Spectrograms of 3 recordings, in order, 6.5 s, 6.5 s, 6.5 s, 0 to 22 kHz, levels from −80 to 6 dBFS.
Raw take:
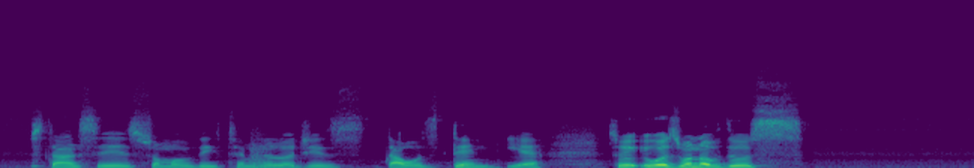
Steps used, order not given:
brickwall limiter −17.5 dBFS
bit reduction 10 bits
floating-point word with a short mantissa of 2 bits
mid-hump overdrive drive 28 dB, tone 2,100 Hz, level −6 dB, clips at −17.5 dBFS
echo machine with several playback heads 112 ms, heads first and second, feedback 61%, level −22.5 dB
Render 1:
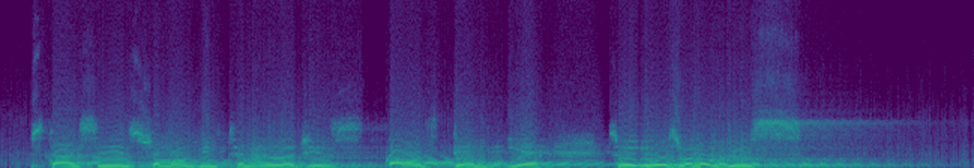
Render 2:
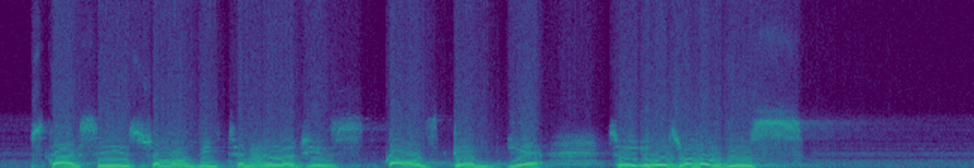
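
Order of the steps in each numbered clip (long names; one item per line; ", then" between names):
floating-point word with a short mantissa, then bit reduction, then echo machine with several playback heads, then mid-hump overdrive, then brickwall limiter
mid-hump overdrive, then bit reduction, then echo machine with several playback heads, then floating-point word with a short mantissa, then brickwall limiter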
